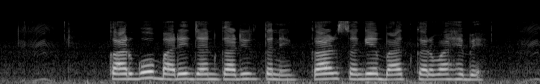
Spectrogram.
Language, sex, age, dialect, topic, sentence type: Magahi, female, 25-30, Northeastern/Surjapuri, banking, statement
